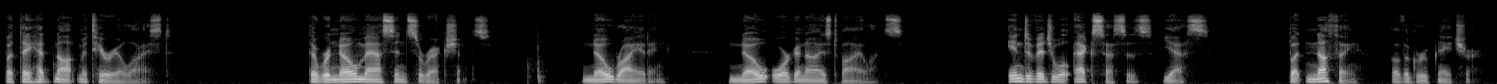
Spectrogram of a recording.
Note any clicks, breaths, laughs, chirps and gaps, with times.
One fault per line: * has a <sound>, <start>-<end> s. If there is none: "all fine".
* has a sniff, 5.3-5.5 s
